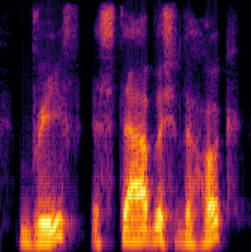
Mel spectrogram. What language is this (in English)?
English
